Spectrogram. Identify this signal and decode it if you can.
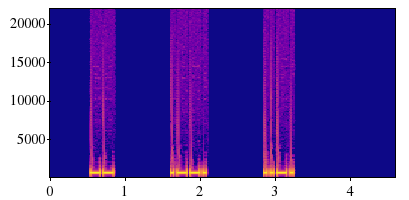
Morse code, heard as a keyed tone, about 28 wpm, spaced as for 10 wpm, 700 Hz. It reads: MPF
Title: USA Call Signs - 6x Character Spacing - 28wpm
